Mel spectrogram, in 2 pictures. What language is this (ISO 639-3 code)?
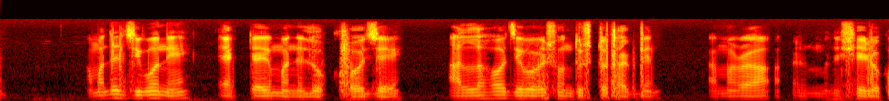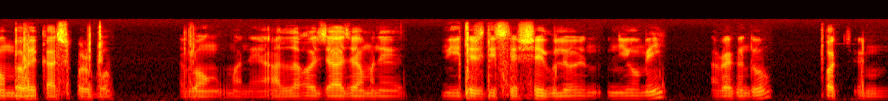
ben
